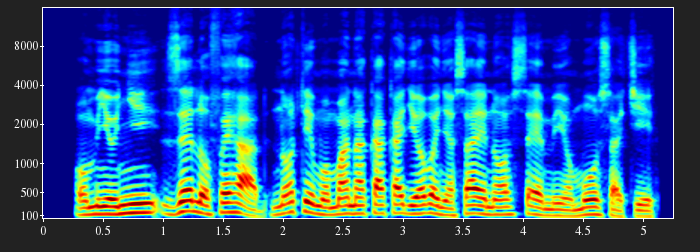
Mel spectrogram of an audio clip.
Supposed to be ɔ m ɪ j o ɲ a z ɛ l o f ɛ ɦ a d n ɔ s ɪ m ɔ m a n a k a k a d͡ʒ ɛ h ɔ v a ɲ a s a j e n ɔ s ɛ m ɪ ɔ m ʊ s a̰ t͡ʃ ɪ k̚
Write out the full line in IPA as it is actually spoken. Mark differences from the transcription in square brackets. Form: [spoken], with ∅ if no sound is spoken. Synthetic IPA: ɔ m ɪ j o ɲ [i] z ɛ l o f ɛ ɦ a d n ɔ [t] ɪ m ɔ m a n a k a k a d͡ʒ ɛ h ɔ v a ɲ a s a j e n ɔ s ɛ m ɪ ɔ m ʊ s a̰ t͡ʃ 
